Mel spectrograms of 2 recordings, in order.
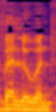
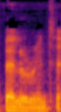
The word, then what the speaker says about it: Valorant: Also Valorant wird's ausgesprochen. Genau, Valorant, ja.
